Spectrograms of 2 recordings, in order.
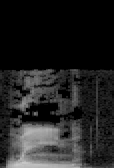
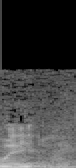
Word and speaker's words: Wade: Dwayne Wade. – Dwayne Wayne. – Yes, Wade. – Wayne? – Wade. – Wade? – Wade. – Wade? – Wade. – Wade? – Yes. – How do you spell it? – W-E-D.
